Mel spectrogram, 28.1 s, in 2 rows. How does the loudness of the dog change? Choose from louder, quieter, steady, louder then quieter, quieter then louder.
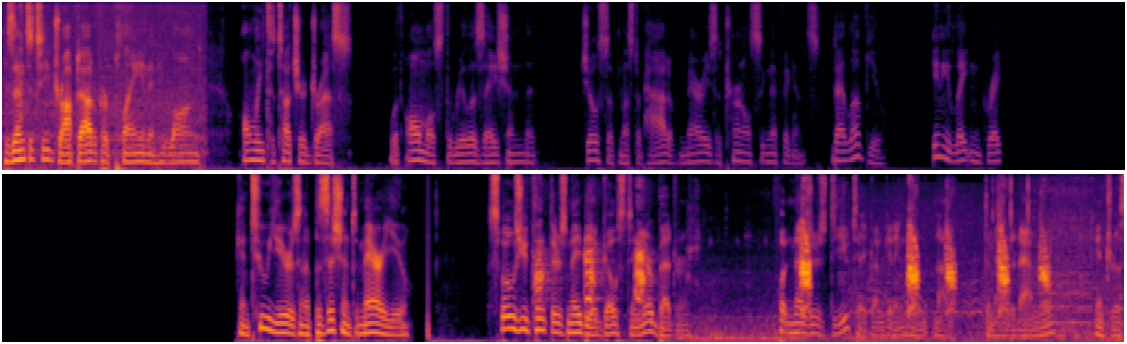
quieter then louder.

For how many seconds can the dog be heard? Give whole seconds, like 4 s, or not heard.
7 s.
